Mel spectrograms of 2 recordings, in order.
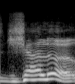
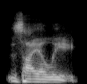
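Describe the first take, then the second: First: The name is said with native Chinese sounds. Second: The name is said with anglicized English sounds. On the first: The speaker calls it right. "It's Jaleu" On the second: The speaker calls it wrong. "sounds better in the native language than Xia-Li"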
